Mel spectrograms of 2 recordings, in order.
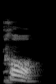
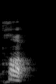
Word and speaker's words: trop: P, ketika si P ini terletak di akhir kata, dia nggak dibaca. Contoh, tro, bukan trop.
